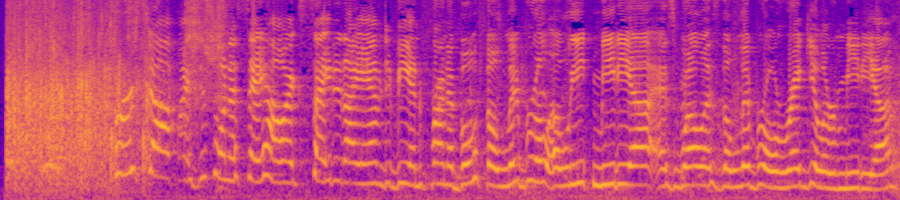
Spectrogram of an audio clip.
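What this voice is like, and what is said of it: Sarah Palin impression, Minnesota accent. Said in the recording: “That might be Tina Fey as Sarah Palin ... she have a Minnesota accent ... she sounds like she's Midwestern, you know, North Dakota or Minnesota, you know, kind of a Fargo-type accent”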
